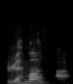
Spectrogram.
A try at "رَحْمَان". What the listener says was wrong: اس کو را کے اوپر آپ زبر پڑھیں، زبر ذرا اے پڑھیں، اے. ہاں آر اے پڑھیں، آر اے. رحمان. R E کے ساتھ نہیں بلکہ اوپر ہے را. رحمان. رحمان. نہیں یہ رہ نہیں ہے نا، آر ای نہیں ہے، یہ آر اے ہے نا. رحمان.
